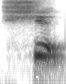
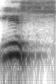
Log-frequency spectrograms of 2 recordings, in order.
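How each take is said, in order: First: The sh sound is said alone, no vowel. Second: A short vowel comes before the sh sound. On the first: The speaker calls it right. "like that only you should say when it is with the halant" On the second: The speaker calls it wrong. "ish அப்படி சொல்லக்கூடாது"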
